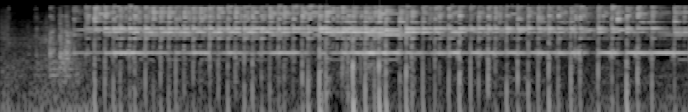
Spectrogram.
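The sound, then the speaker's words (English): A hand bell is rung loudly out front of a house to call children home for dinner. Rapid, continuous metallic clanging starts after a faint opening moment and keeps a bright, shrill ring to the end. “We just go out front and we get very obnoxious with this bell.”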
